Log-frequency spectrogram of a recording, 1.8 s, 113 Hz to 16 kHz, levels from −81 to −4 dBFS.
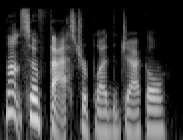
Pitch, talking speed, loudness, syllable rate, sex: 175 Hz, 195 wpm, -22 LUFS, 5.1 syllables/s, female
